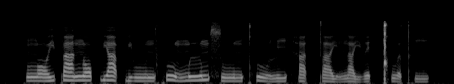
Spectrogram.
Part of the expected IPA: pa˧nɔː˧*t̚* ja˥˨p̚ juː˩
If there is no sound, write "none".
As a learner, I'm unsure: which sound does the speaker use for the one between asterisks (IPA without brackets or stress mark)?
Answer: p̚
